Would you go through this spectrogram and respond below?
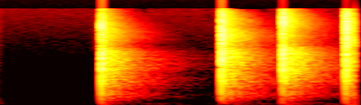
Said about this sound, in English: All you need to do is clap back the rhythm of the words that I say. So if I say, space is the place, you'll clap.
